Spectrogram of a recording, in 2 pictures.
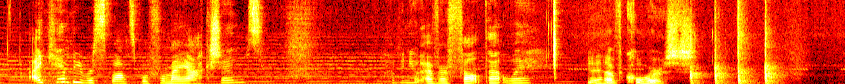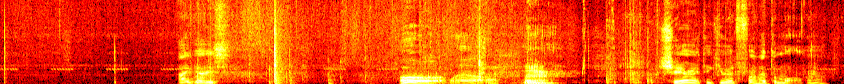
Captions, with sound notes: I CAN'T BE RESPONSIBLE FOR MY ACTIONS. HA VEN'T YOU EVER FELT THAT WAY? YEAH, OF COURSE. ( knocking ) HIGU , YS. OH, WELL... ( clrieang throat ) CHER, I INTHK YOU HAD FUN AT THE MALL, HUH?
